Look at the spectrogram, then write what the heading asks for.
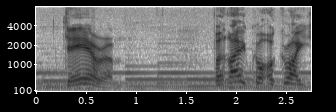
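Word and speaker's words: Dereham: about a place called darum in Norfolk it's pronounced darum but they've got a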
